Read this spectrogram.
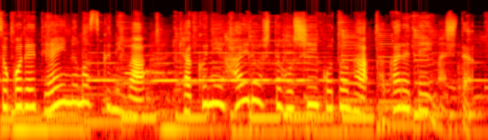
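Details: Adult news narrator; Normal fluent speech.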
